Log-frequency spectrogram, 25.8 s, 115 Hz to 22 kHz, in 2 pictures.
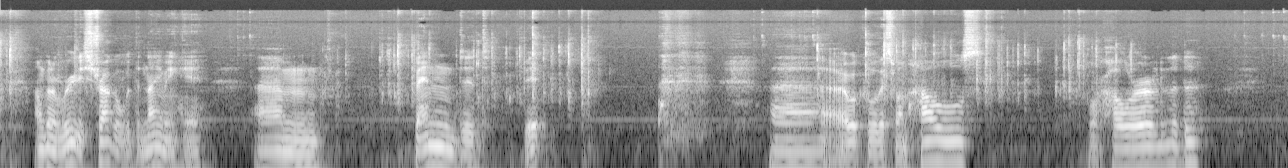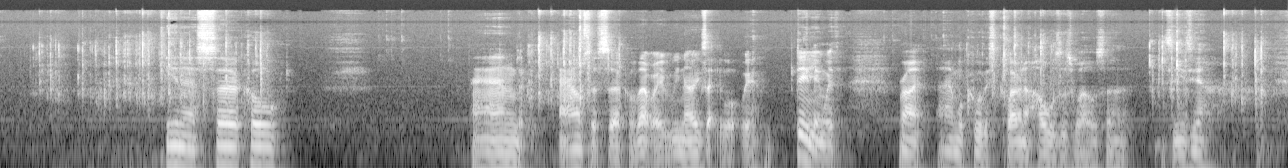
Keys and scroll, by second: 0.0-0.4 typing, 0.6 Return, 3.5-6.0 typing, 6.5 Return, 8.5-11.2 typing, 13.2-15.7 typing, 17.6-19.0 typing, 22.5-25.0 typing, 25.4 Return.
